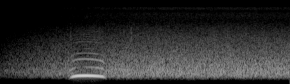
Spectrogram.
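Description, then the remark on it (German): A single low, steady hoot of an adult owl sounds clearly for about a third of a second, then fades into a soft, continuous rushing background like wind or water. No voices are heard. “Der erste ist der Gesang von der erwachsenen Eule.”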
